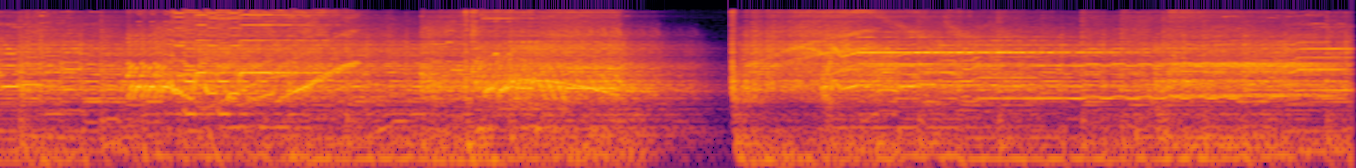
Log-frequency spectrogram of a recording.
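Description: Pachinko machine game soundtrack: guitar-driven music with rising and falling sweeping effect tones. It fades away about five seconds in and then comes back suddenly as the machine's screen effect changes.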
